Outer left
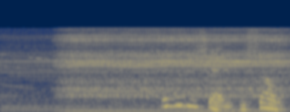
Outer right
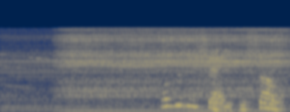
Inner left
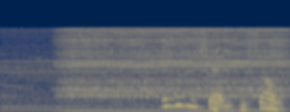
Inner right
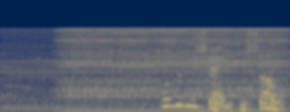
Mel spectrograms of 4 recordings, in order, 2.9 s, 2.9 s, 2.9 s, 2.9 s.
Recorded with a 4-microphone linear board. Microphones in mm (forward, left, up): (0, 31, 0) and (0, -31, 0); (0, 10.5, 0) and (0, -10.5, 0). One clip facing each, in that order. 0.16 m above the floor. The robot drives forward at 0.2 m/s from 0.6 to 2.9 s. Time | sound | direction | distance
1.6 | a man speaking | 35° right (ahead or behind) | 1.3 m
